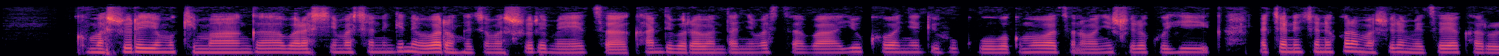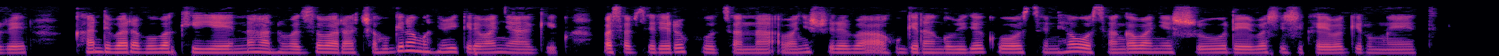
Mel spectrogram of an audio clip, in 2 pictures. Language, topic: Rundi, education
